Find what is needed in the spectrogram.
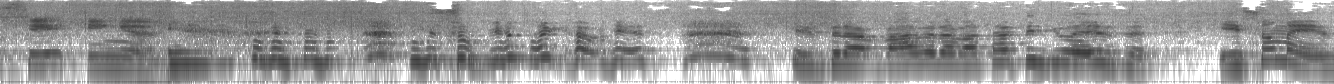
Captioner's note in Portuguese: rindo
